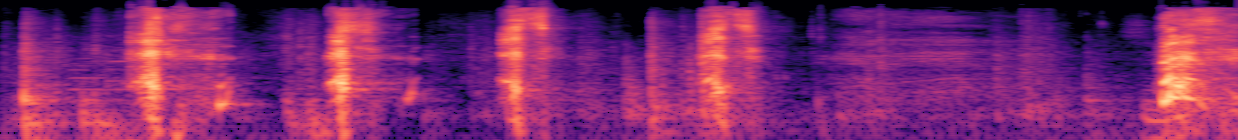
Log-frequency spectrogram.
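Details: Five short, rapid sneezes about a second apart, each a sharp breathy burst, from a compilation of one person's rapid repeated sneezing.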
